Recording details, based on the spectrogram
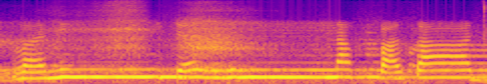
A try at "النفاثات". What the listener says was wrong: نہیں، نفاثات، فا اور سا کے اوپر لانگ فتحہ ہے.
